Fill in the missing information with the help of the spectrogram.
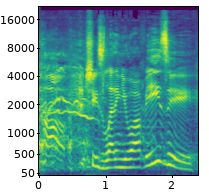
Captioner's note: laughs, Emmer laughs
